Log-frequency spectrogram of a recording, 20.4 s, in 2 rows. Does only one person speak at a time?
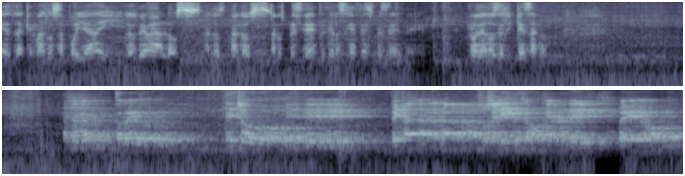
Yes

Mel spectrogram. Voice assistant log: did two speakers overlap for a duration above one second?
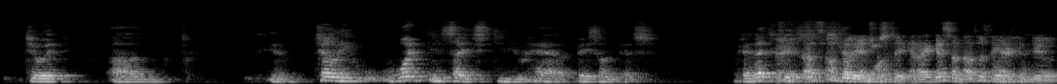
Yes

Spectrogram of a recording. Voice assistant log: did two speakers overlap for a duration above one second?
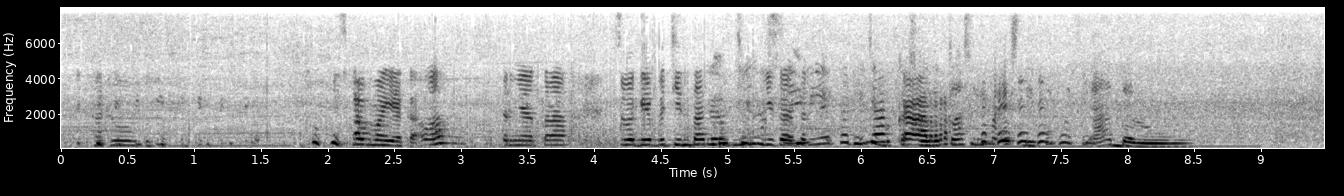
Yes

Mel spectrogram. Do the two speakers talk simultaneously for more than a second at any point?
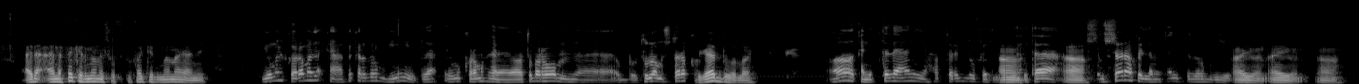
No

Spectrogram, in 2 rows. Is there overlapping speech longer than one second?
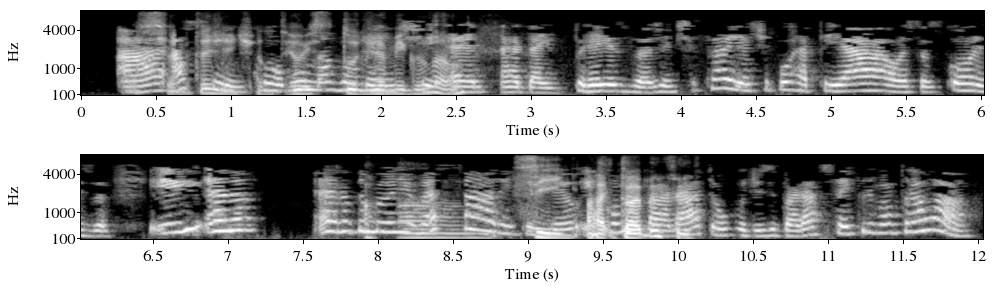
Yes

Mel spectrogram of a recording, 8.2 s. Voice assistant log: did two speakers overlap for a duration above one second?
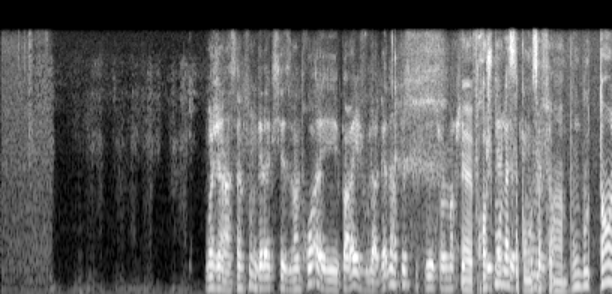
Yes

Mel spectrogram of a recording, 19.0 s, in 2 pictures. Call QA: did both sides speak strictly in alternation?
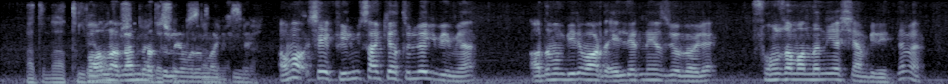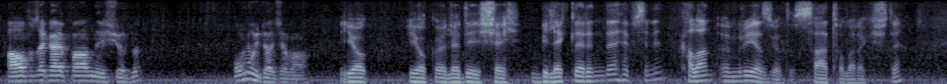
No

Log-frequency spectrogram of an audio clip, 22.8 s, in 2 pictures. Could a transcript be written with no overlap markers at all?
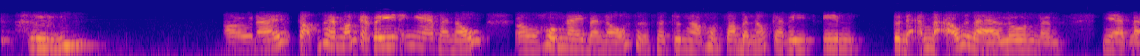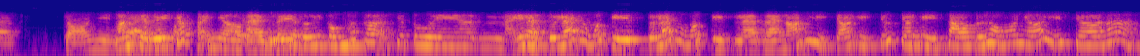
No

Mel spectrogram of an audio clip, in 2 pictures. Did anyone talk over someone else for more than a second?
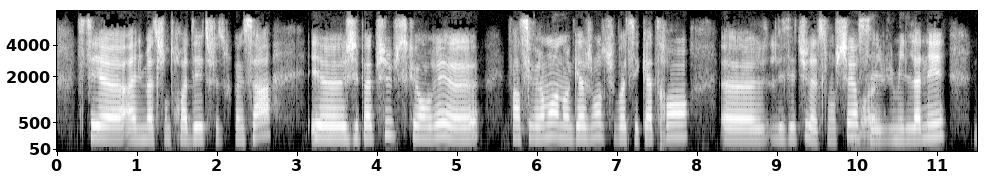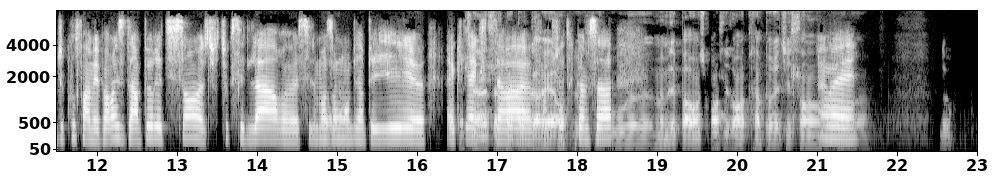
Yes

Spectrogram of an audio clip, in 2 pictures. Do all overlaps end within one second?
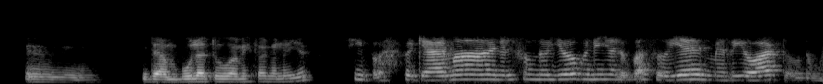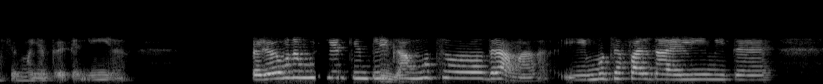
Yes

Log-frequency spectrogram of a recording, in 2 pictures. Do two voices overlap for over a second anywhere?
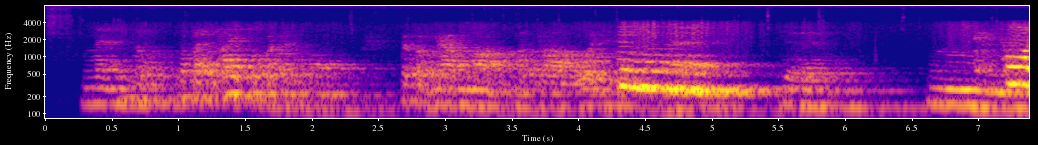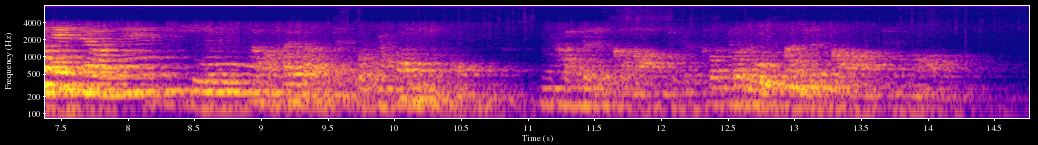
Yes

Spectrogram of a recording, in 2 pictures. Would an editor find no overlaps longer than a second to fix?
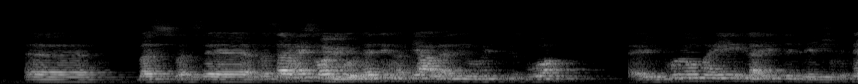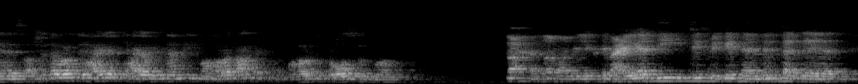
Yes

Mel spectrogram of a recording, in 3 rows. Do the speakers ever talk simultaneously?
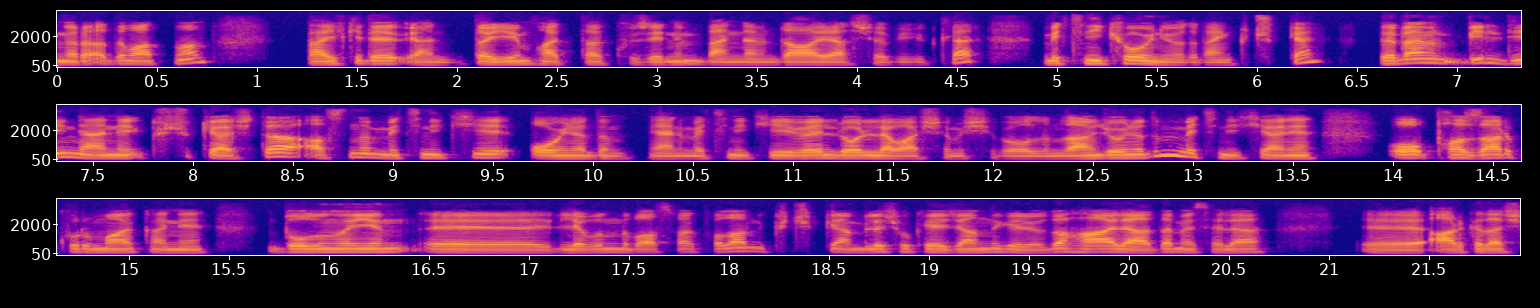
No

